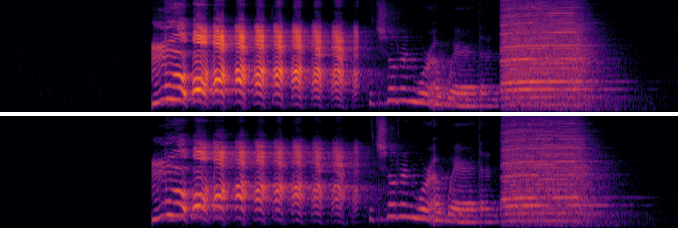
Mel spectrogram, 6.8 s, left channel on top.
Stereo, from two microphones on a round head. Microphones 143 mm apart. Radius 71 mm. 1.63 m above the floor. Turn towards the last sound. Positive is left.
turn(degrees=55)  # may be behind; listen again after turning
